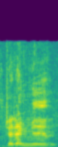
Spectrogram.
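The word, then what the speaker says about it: 짜장면: That's how you say it. You don't open your mouth. Just jajangmyeon. Close your mouth and I mean your teeth. Like jajangmyeon.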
